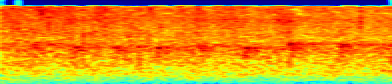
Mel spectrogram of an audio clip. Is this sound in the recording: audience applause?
yes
